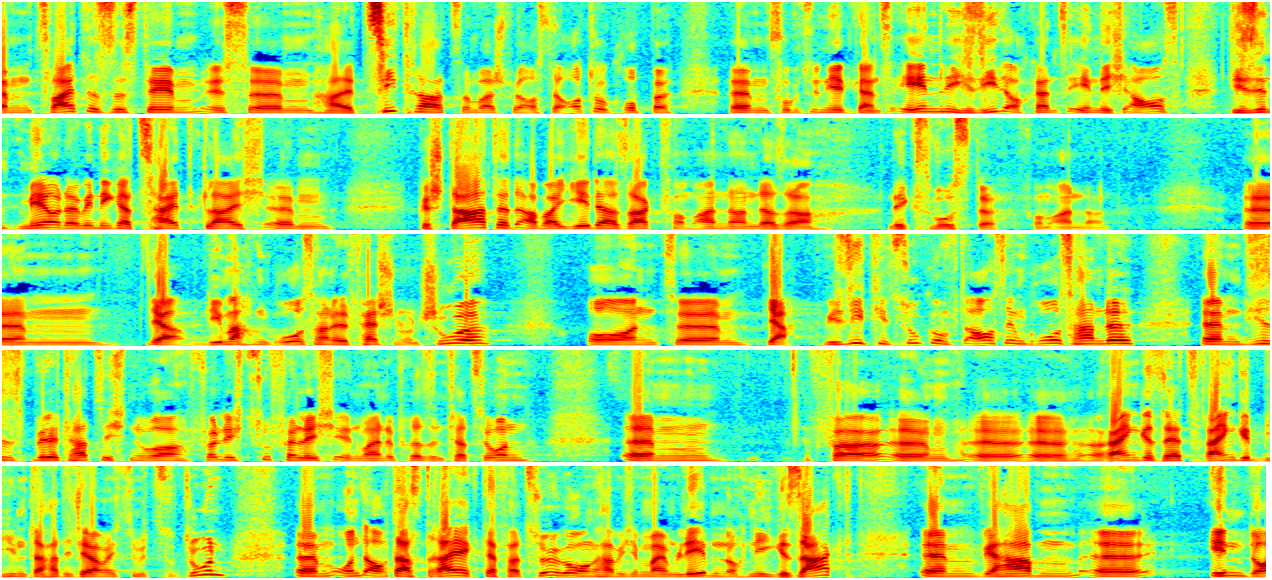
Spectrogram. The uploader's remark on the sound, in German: Beim Digital Commerce Day für einen anderen Speaker eingesprungen und hat einen denkwürdigen Vortrag zum Ende des Großhandels gehalten.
